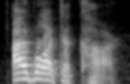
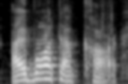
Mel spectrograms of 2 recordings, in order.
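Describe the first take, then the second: First: The word 'a' is quick and unstressed. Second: The word 'a' is quick and unstressed.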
